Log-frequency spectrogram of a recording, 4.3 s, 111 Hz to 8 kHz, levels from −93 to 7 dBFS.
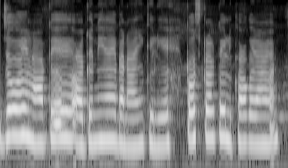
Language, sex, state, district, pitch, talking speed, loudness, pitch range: Hindi, female, Odisha, Nuapada, 215 Hz, 150 wpm, -13 LUFS, 210-230 Hz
